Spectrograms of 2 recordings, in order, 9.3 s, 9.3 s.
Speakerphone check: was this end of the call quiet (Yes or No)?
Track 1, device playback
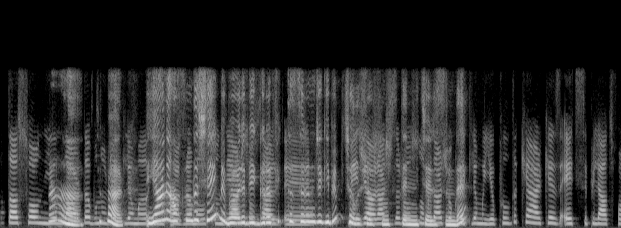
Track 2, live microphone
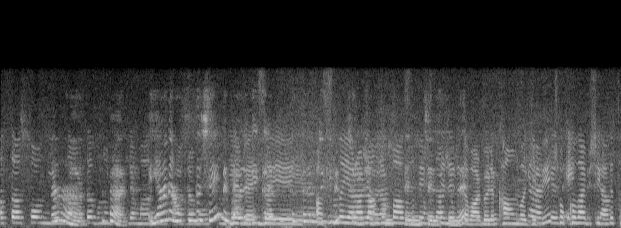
No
